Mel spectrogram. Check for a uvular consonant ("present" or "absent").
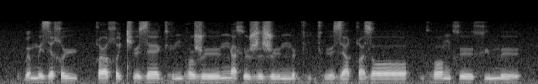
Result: present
